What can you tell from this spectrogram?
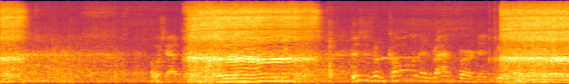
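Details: Loud, harsh snores from a sleeping husband (adult man), recurring about every four seconds, with quieter breathing between: snoring.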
